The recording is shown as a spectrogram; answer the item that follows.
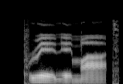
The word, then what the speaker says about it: Принимать: Принимать. Принимать. The stress falls on the third syllable.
